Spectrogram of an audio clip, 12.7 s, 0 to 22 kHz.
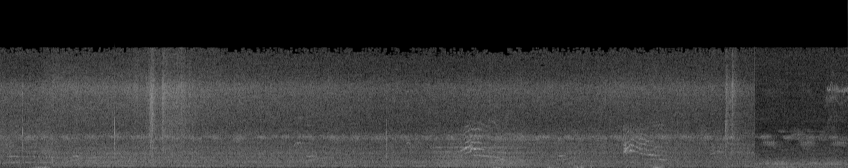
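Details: Several cats looked in on following a typhoon in early October 2014; two soft, short meows come a couple of seconds apart, set against a continuous low rumbling background and occasional thumps.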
